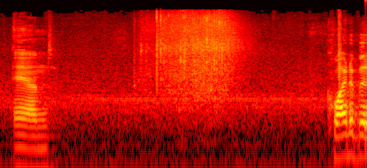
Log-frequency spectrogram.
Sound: window shade raising

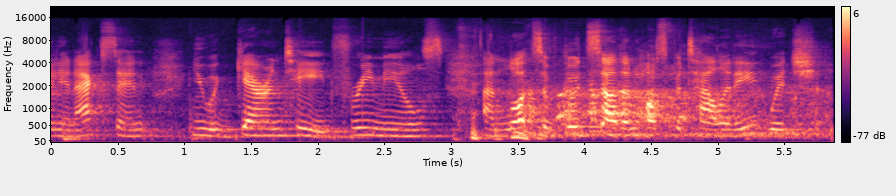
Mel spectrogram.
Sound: laughter

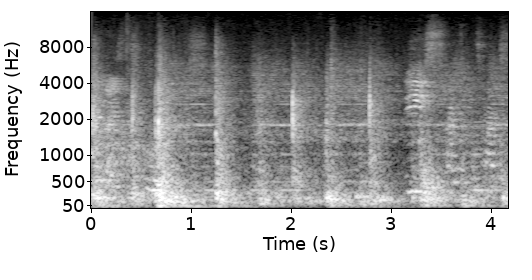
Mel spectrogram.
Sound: footsteps thumping

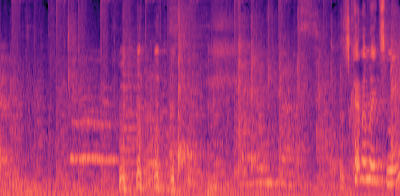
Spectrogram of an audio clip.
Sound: laughing

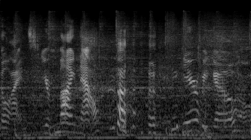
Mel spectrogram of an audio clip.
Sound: laughs

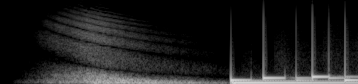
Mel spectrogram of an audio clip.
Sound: air whooshing

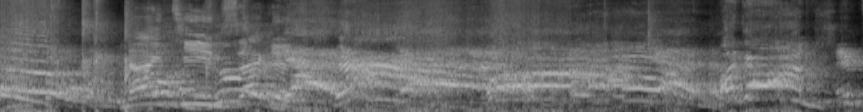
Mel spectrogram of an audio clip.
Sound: everyone cheers excitedly; screaming

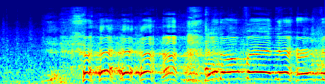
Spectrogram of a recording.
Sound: laughs

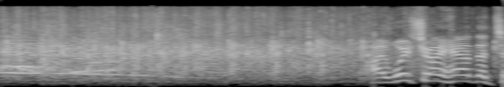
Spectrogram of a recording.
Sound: cheers and applause

